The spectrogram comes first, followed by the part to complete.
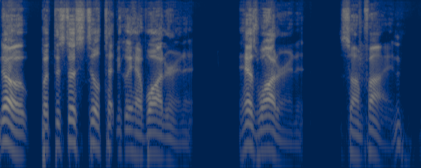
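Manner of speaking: dry, dead-serious, deadpan delivery, no joking. Retelling what someone said to the speaker's face about drinking soda, deadpan. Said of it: "He deadpan was like".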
